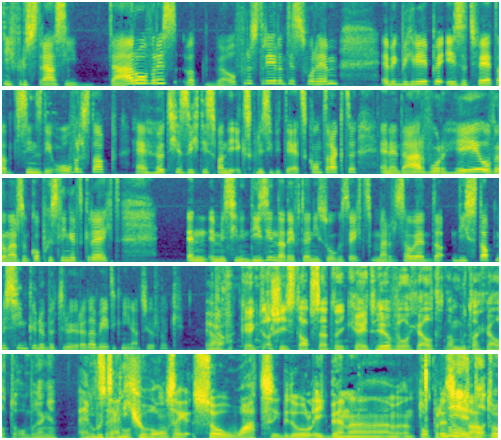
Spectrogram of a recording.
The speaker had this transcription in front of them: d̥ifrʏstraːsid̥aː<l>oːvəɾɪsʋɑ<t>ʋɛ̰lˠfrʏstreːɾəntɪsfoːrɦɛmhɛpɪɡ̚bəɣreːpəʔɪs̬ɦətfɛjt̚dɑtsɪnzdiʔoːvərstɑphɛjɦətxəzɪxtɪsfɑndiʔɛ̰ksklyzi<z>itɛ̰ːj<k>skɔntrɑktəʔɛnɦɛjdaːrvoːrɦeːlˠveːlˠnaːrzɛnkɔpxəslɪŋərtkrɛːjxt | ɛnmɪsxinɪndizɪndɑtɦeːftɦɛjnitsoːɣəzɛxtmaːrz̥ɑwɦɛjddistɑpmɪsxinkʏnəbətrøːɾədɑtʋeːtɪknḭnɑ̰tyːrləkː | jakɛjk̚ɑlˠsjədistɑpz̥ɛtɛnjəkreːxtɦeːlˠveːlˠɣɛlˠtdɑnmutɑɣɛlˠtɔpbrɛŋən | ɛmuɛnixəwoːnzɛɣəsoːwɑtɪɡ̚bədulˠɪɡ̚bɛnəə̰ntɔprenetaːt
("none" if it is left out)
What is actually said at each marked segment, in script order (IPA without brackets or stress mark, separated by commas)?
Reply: ɾ, t, v, t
